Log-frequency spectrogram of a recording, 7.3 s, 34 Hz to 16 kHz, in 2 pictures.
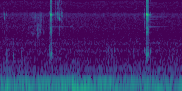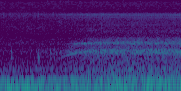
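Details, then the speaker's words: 2014 Subaru Impreza blower with new motor, resistor and relay, burnt fan switch bypassed: relay clicks, then the blower spins up into a smooth rising hum; runs normally. "My connections aren't great, but the fan turns on, and I was able to set it to 1, 2, and 2 different speeds."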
